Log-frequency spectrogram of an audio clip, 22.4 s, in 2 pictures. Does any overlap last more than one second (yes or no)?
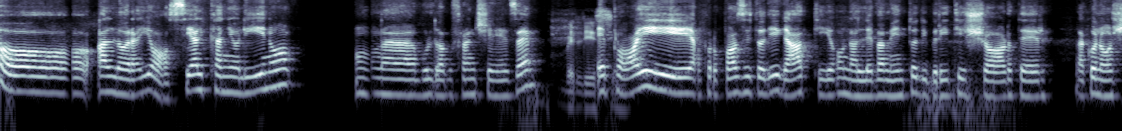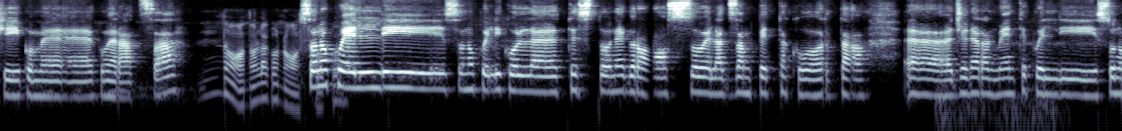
no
